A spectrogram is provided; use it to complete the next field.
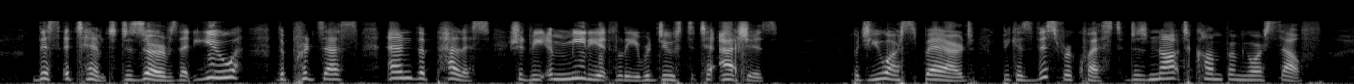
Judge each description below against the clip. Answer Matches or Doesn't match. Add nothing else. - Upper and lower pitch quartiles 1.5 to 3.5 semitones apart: Doesn't match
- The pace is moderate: Doesn't match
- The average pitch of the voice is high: Matches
